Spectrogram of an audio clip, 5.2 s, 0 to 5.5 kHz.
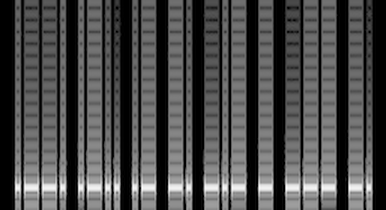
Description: Morse code, heard as a keyed tone, about 20 wpm, 600 Hz. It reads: PLANKTON
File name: the old man and the sea / the old man and the sea part 1 20wpm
